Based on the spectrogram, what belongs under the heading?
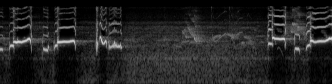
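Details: Oriental magpie-robin singing as a lure to prompt other birds: strong, clear whistled notes in quick groups at the start and end, separated by a quieter stretch with faint rustly chatter.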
